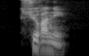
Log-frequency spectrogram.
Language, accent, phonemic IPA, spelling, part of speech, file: French, France, /sy.ʁa.ne/, suranné, verb / adjective, LL-Q150 (fra)-suranné.wav
- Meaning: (verb) past participle of suranner; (adjective) outdated, outmoded, old-fashioned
